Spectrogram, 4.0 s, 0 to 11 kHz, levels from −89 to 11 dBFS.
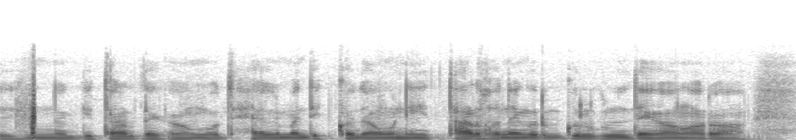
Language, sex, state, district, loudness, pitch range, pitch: Chakma, male, Tripura, Unakoti, -24 LUFS, 105-110 Hz, 110 Hz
